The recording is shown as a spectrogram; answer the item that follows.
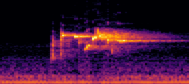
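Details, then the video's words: Tame bulbul singing indoors, a song meant to prompt silent bulbuls to sing: one short phrase of a few quick rising notes, then a bright, slightly harsh slurred whistle falling gently away, with faint low room hum. "تغريد بلبل أليف يساعد البلابل القافلة على التغريد"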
